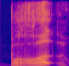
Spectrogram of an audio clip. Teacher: Whenever the R is pronounced, it's usually a deep guttural sound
